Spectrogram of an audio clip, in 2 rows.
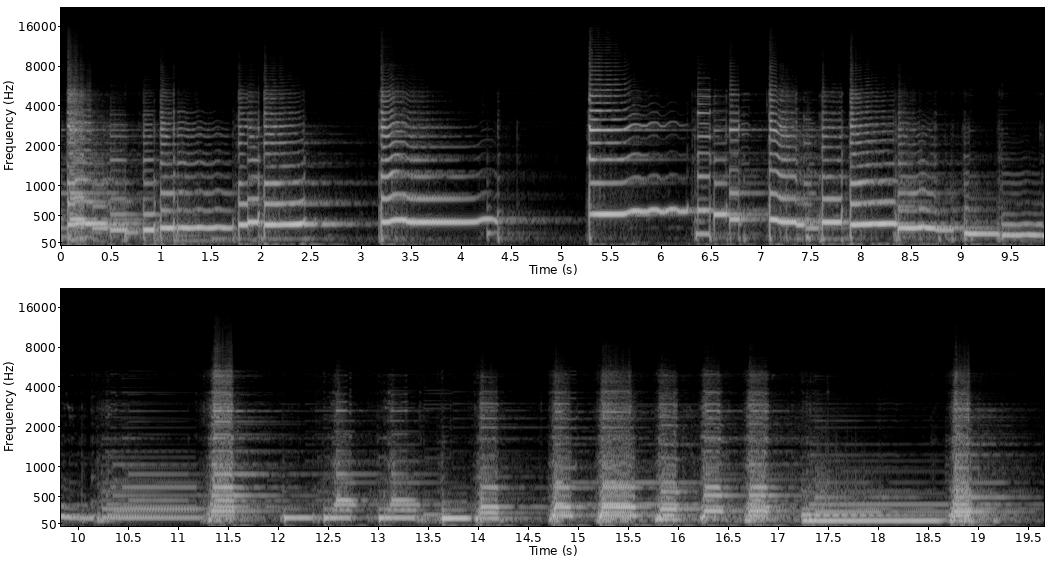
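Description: An electric guitar plays through a Fender Tre-Verb pedal with the reverb on its 65 setting, picked notes and chords ringing with a lush spring-like tail and some grit, played alone and with no talk.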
